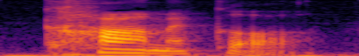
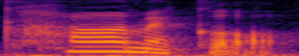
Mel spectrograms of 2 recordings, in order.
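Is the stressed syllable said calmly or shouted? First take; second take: shouted; calmly. First: The stressed syllable is shouted, not raised in pitch. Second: The stressed syllable is raised in pitch, not shouted. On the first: The speaker calls it wrong. "So it's not comical. ... I'm not trying to yell at you" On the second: The speaker calls it right. "I keep calm, but I go up in pitch"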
